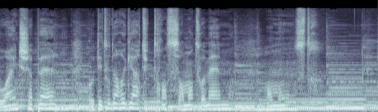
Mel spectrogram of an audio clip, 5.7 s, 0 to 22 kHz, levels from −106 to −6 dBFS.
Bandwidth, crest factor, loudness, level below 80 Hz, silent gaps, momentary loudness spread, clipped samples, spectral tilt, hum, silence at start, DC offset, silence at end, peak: 16.5 kHz; 14 dB; -17 LUFS; -42 dBFS; none; 3 LU; under 0.1%; -5 dB/octave; none; 0 s; under 0.1%; 0 s; -4 dBFS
